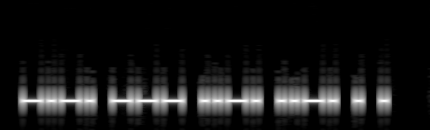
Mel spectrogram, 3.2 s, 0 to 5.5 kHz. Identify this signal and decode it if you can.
Morse code, heard as a keyed tone, about 25 wpm, 600 Hz. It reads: COFFEE
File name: the old man and the sea part 1 25wpm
